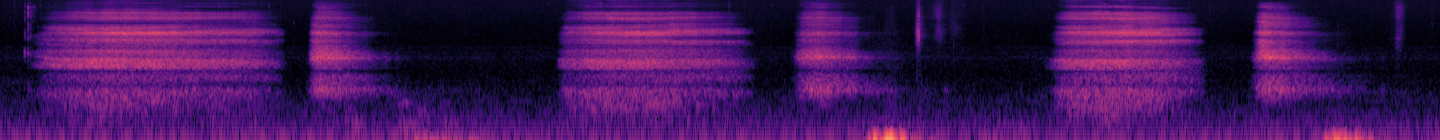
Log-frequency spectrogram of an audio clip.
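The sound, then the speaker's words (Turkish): Deep, continuous breathing: three long, airy inhale-exhale cycles follow each other with almost no pause, each breath broad and whooshing, with no talking. “Hiç duraksamadan aynı şekilde derin nefesler almaya devam edin. Nefesler arasında hiç boşluk olmadan birbirini takip eden bağlantılı nefesler.”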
